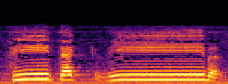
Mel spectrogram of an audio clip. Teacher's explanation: وقت کی صورت میں با ساکن ہو جائے گا اور اس کی صفت قلقلہ ادا ہوگی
